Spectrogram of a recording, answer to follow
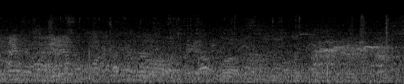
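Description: Distant voices calling out across an open ball field, with a brief rush of noise near the end.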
